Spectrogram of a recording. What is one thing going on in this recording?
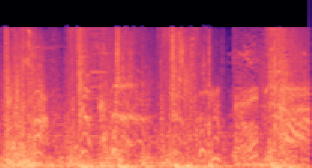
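A body slams onto the ground with a heavy thud.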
